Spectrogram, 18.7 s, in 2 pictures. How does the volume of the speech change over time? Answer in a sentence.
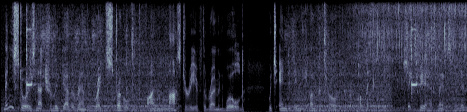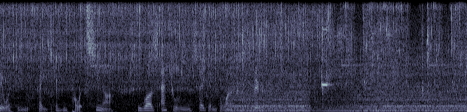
The loudness of the speech goes down.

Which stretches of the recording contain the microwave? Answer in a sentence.
You can hear the microwave from 0.0 to 3.6 s, from 5.6 to 9.4 s and from 13.7 to 18.6 s.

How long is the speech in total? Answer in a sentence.
The speech can be heard for 15 seconds in total.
